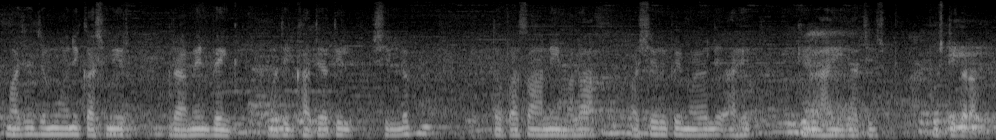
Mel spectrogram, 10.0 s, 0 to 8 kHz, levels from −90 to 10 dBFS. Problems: constant background noise, background conversations at intervals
